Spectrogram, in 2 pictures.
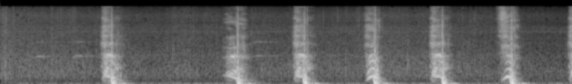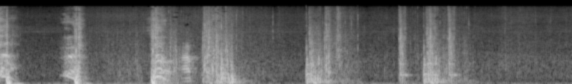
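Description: Leafy plants rustle and swish in short, quick bursts.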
